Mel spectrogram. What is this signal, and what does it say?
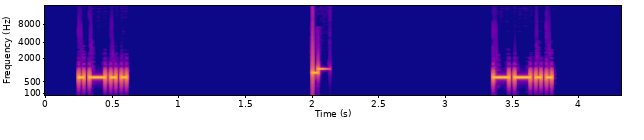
Morse code, heard as a keyed tone, about 29 wpm, 700 Hz. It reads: L Z
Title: Single Letters - Phonetic Pronunciation 30wpm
